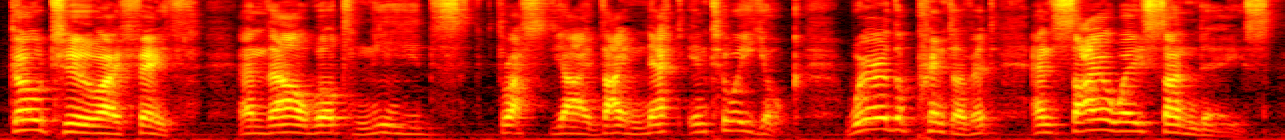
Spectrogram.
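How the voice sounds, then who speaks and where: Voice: medium pitch, animated, a little slow, hardly any pauses, close to an everyday voice. A reader voicing a wry bachelor who mocks love and marriage. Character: mocking bachelor, scornful of love.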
